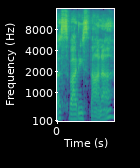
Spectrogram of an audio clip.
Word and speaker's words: Svadhisthana: And creativity focuses on the second chakra, Svadhisthana. Am I saying that right? – Yeah, you are.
